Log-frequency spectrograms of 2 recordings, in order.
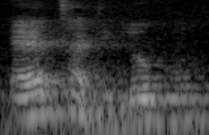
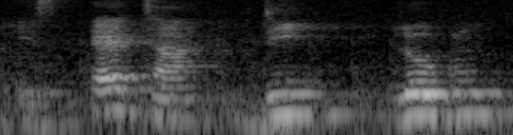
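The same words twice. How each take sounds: First: "Ẹ̀tàdínlógún" run together as one word with Yoruba tones; combined Yoruba pronunciation. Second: "ẹ̀ta dín lógún" said in separate parts, each word given its own tone; broken-down pronunciation. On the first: Teacher showing learners "Ẹ̀tàdínlógún" combined. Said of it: "in that Yoruba way with the intonation". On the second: Teacher showing Yoruba learners "ẹ̀ta dín lógún" in parts. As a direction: split "ẹ̀ta dín lógún" into its pieces, rising at "lógún". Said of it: "when you break it down". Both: Shown as a demonstration.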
